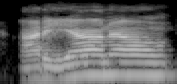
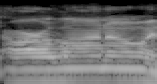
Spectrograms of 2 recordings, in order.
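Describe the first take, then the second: First: The name is pronounced with Spanish sounds. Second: The name is pronounced with English sounds. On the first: "it Spanish, it's Ariano" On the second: "and English, Arellano"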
